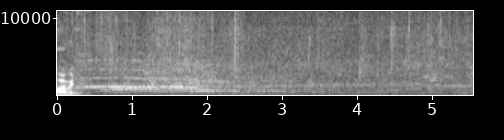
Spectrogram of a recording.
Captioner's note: crowd cheers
